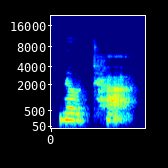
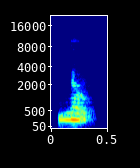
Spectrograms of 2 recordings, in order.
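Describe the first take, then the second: First: An extra vowel sound follows the final consonant. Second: The word ends cleanly on the final consonant. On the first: The speaker calls it wrong. "We do not want to say nota" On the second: The speaker calls it right. "just note"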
